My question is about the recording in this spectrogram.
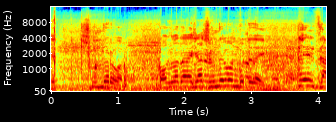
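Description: Men's voices talking inside a moving three-wheeled auto-rickshaw, over the vehicle's steady road and motor noise.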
